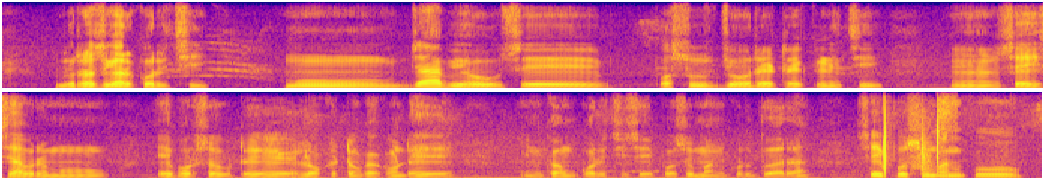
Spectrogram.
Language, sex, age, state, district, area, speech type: Odia, male, 30-45, Odisha, Kalahandi, rural, spontaneous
